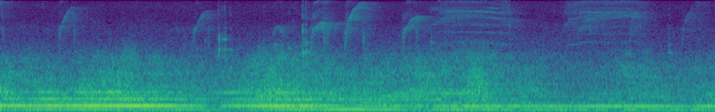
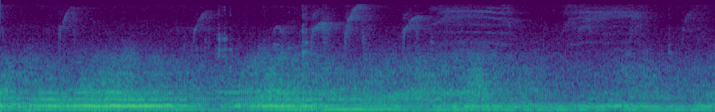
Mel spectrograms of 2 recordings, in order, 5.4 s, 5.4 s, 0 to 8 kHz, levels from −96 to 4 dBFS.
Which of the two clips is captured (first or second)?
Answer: first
